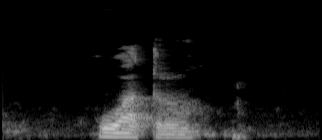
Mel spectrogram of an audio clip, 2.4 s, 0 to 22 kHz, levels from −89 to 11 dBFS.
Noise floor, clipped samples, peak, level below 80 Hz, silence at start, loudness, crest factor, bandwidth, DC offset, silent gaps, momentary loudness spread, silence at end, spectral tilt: -64 dBFS; under 0.1%; -6 dBFS; -56 dBFS; 0.75 s; -23 LUFS; 20 dB; 5.8 kHz; under 0.1%; none; 24 LU; 0.65 s; -10.5 dB/octave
